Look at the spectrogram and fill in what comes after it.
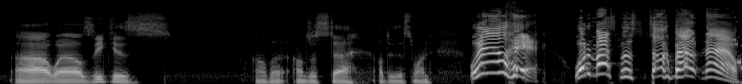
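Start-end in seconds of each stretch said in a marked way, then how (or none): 4.7-7.4 put-on terrible Southern accent. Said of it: "my southern accent is terrible".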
